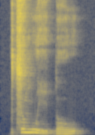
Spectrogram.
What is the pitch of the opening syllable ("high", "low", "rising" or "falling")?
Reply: high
